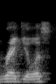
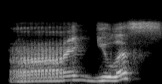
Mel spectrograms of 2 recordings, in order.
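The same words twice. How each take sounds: First: The R at the start is plain. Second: The R at the start is rolled. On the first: "no, I'm kidding. It's called Regulus" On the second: "you do have to say it with the rolled R"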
